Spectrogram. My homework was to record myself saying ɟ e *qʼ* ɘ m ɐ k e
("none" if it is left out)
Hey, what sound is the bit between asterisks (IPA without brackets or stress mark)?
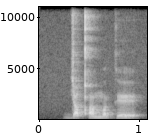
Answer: qʼ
